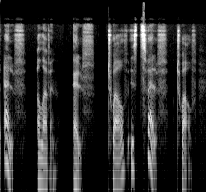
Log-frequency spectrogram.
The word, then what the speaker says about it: zwölf: 12 is zwölf, 12. Again, z equals ts, zwölf. Zwölf. Make the ts clear, zwölf.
